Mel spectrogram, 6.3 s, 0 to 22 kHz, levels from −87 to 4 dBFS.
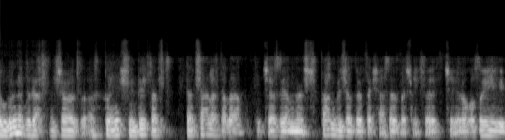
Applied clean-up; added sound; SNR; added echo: neural mask model DeepFilterNet 3.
